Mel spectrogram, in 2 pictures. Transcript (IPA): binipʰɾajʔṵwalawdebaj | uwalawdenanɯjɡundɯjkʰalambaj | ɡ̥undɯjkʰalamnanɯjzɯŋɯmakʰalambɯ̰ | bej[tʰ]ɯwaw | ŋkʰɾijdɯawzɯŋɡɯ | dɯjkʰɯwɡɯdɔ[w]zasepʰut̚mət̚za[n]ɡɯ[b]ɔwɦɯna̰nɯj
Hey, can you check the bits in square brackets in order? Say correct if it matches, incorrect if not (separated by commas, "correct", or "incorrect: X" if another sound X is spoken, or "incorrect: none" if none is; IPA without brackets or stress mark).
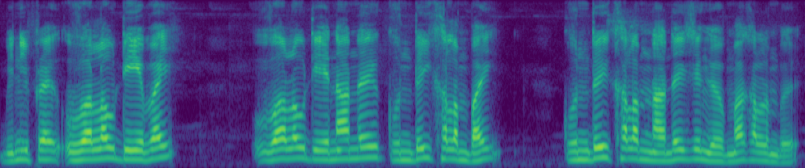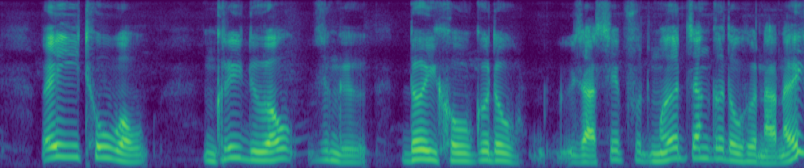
correct, correct, incorrect: ŋ, incorrect: d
